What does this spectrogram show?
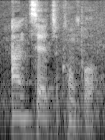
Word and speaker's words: Antetokounmpo: for giannis you say with the nc like antetokounmpo so i changed myself like i don't think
